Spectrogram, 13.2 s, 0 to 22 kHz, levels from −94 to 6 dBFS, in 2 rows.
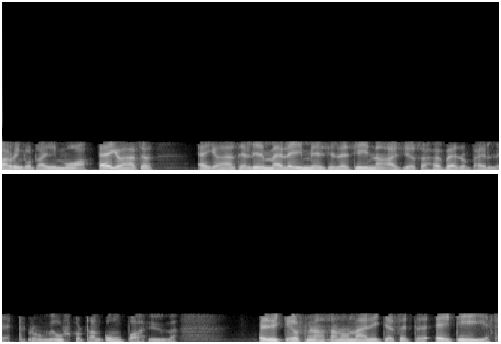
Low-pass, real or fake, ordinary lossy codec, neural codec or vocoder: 3.6 kHz; fake; MP3, 32 kbps; autoencoder, 48 kHz, 32 numbers a frame, DAC-VAE, trained on Japanese speech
